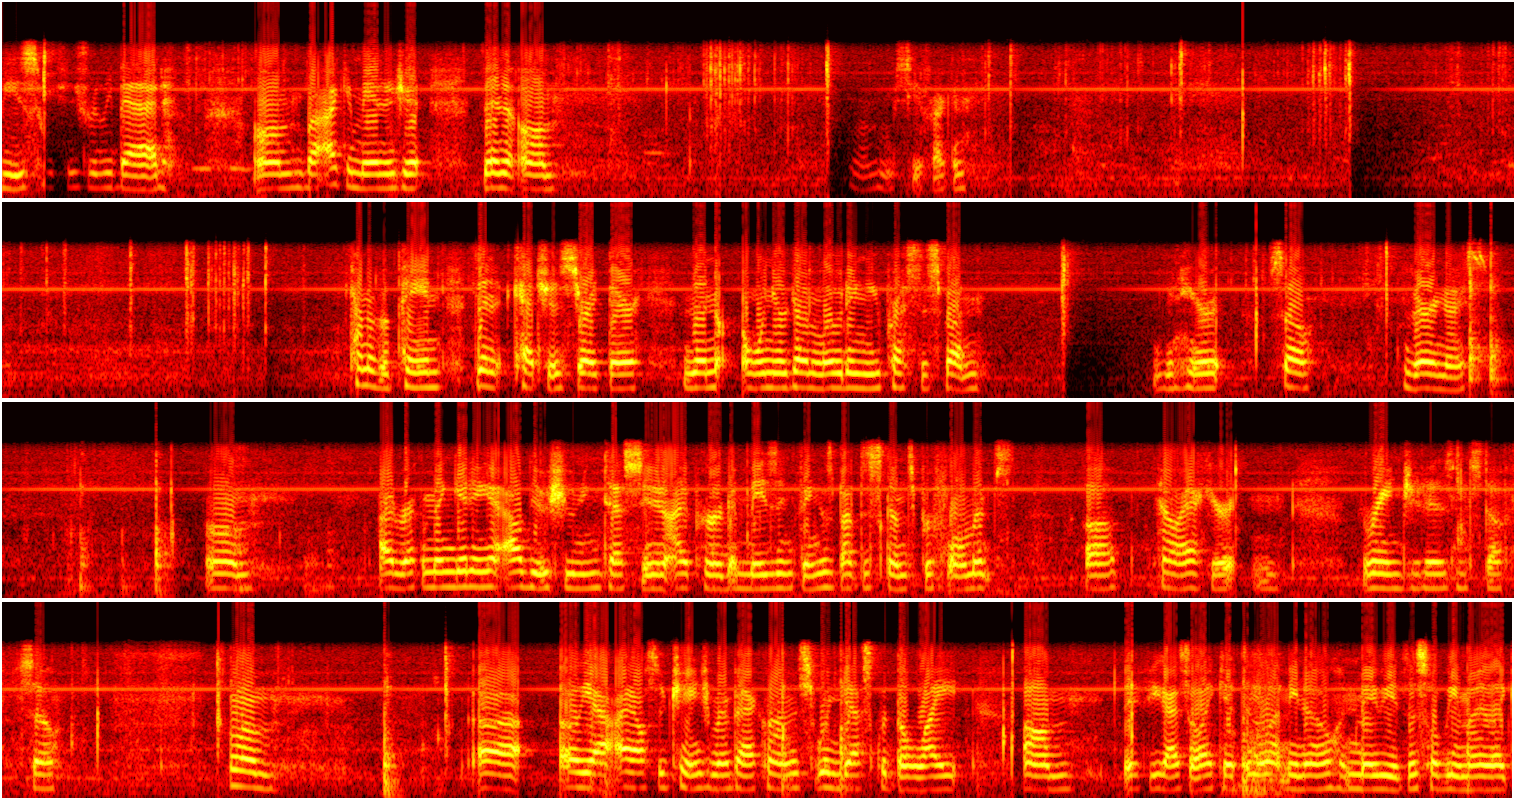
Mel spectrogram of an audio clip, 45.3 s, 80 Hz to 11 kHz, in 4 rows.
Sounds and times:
Speech: 0:06.4 - 0:07.3, 0:14.0 - 0:18.7, 0:20.0 - 0:21.2, 0:21.8 - 0:22.5, 0:25.5 - 0:30.2, 0:30.8 - 0:32.3, 0:32.9 - 0:34.5, 0:35.7 - 0:36.1, 0:37.5 - 0:45.3.

